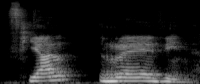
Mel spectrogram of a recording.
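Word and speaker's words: Fjällräven: the comments last week i think the correct pronunciation is fjallraven yeah check out jonathan's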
